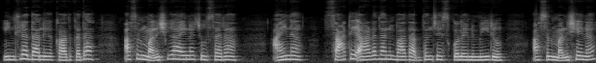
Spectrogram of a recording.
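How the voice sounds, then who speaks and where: A woman's voice: medium pitch, steady tone, normal speed, a little mellow, natural voice. A woman voicing a wronged young wife who is hurt, indignant and proud. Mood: angry, hurt. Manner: tearful, indignant. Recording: dull lo-fi recording.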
